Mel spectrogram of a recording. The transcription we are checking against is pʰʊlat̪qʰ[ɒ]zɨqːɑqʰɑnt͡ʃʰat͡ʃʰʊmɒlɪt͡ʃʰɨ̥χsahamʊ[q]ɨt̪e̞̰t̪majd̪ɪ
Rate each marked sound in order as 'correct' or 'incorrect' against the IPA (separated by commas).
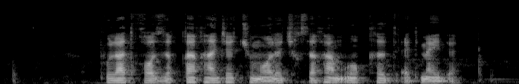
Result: correct, incorrect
